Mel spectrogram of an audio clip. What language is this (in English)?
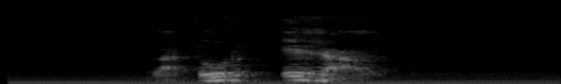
Catalan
